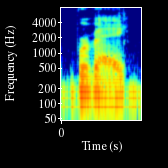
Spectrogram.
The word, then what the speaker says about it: brevet: This is the brevet. Right. I always say it wrong. I always stick a T on the end of it.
